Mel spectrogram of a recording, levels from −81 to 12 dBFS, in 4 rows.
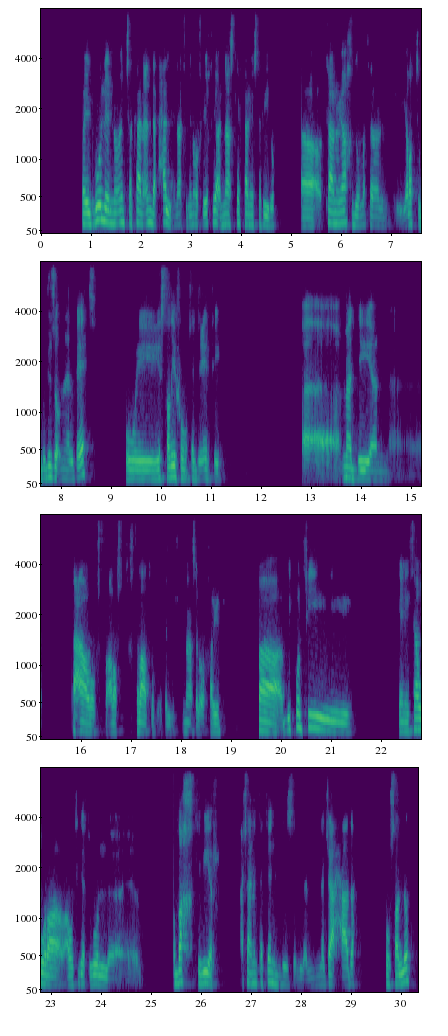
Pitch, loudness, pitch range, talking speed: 130 Hz, -23 LUFS, 115-145 Hz, 95 wpm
